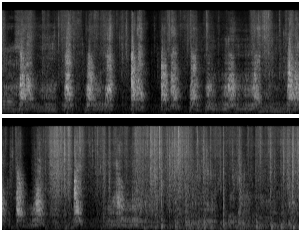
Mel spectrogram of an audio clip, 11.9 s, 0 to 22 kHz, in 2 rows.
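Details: Barking from an American Staffordshire Bully, a breed kept with papers and family tree, puppies born November 2017: about a dozen deep, punchy barks in steady succession over eight seconds, followed by muffled background noise and faint voices.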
